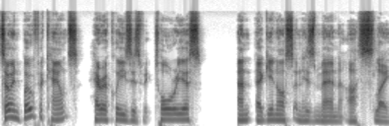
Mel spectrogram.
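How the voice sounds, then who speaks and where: A man with an unremarkable speaking voice talks at a fairly high pitch with lively intonation on a very clean recording with a silent background. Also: moderate pace, dry, close sound with no echo. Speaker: history YouTuber and podcast host. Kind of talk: casual chat.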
